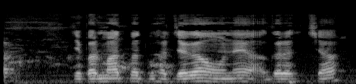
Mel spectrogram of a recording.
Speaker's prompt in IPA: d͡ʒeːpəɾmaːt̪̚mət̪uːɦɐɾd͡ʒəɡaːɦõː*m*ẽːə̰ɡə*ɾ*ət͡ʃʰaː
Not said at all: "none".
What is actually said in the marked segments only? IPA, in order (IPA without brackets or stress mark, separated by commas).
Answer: n, ɾ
